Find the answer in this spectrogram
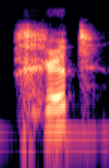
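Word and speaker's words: חית: Chet is like the CH in Bach.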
